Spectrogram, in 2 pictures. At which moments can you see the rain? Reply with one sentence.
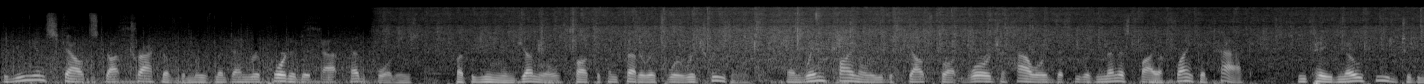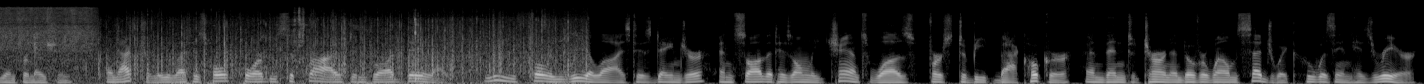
You can hear the rain from 0.0 to 20.1 s.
